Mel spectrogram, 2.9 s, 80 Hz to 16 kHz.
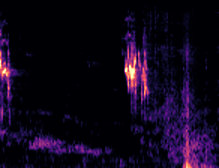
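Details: Happy pet budgerigar giving short high chirps at the start and near 1.7 seconds, with a faint warble between and a low thud afterward.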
